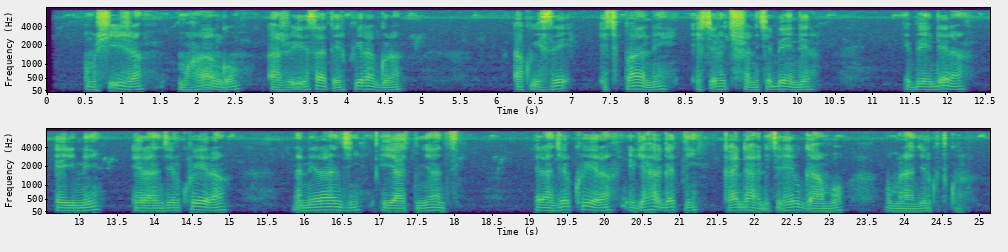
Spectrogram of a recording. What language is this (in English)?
Nyankole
